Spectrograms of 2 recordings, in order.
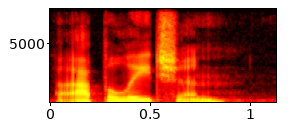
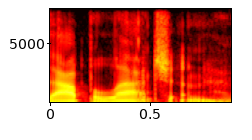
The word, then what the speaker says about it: Appalachian: Although actually, they would actually pronounce it Appalachian, which is wrong. It's Appalachian.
